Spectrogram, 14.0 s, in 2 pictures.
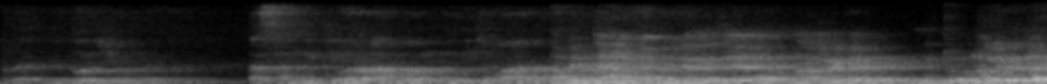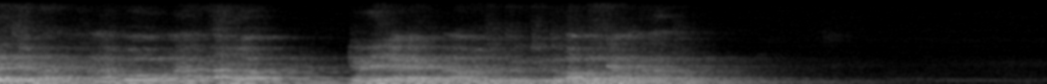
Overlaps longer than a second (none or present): present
